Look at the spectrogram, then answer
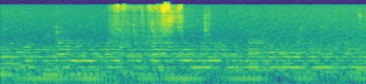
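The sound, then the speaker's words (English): A short, wet slurp of someone sipping hot coffee, a hissy burst lasting under a second followed by a brief second pull, over a steady low hum. “Hang on, I'm gonna get another sip of coffee here.”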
